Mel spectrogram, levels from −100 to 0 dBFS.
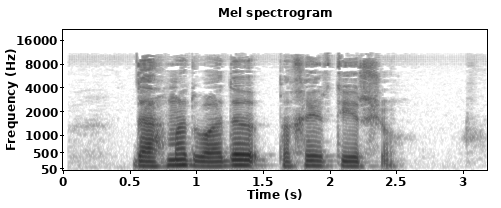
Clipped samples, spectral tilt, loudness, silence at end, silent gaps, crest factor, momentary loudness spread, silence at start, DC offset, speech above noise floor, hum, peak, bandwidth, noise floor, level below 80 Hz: under 0.1%; -5.5 dB/octave; -24 LUFS; 0.75 s; none; 20 dB; 10 LU; 0.55 s; under 0.1%; 42 dB; none; -4 dBFS; 11.5 kHz; -65 dBFS; -62 dBFS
